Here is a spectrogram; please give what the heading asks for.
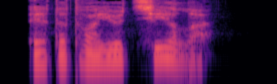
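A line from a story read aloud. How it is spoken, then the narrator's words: Quiet. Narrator (Russian): тихо сказал он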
